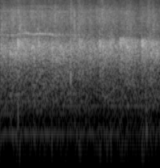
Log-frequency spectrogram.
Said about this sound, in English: So let's give a roaring welcome, a roaring applause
